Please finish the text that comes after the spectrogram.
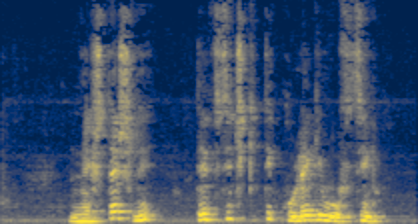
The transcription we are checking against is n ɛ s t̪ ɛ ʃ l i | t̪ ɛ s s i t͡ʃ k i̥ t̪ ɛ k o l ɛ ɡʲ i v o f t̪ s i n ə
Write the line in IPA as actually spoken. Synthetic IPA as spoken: n ɛ ʃ t̪ ɛ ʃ l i | t̪ ɛ f s i t͡ʃ k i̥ t̪ ɛ k o l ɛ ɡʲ i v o f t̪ s i n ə

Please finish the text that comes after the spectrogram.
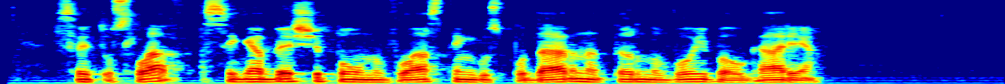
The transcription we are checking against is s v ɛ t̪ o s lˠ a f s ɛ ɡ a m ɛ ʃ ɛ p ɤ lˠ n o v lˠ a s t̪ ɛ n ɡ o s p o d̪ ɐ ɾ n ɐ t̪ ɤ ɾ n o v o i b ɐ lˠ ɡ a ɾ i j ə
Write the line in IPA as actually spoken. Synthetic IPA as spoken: s v ɛ t̪ o s lˠ a f s ɛ ɡ a b ɛ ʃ ɛ p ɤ lˠ n o v lˠ a s t̪ ɛ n ɡ o s p o d̪ a ɾ n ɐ t̪ ɤ ɾ n o v o i b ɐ lˠ ɡ a ɾ i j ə

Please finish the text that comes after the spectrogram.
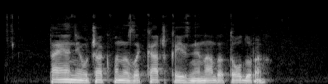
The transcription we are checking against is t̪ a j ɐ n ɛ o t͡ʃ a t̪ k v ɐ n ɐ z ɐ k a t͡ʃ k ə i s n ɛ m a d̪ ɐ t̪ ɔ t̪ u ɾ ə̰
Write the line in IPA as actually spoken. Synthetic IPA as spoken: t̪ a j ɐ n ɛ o t͡ʃ a k v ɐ n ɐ z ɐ k a t͡ʃ k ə i z n ɛ n a d̪ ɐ t̪ ɔ d̪ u ɾ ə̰

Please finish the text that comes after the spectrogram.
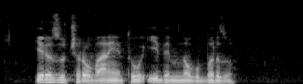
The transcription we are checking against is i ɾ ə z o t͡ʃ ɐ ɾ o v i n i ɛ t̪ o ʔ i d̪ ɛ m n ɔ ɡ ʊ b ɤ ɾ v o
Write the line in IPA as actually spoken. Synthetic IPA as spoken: i ɾ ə z o t͡ʃ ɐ ɾ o v a n i ɛ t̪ o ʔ i d̪ ɛ m n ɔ ɡ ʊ b ɤ ɾ z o

